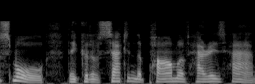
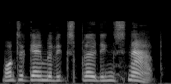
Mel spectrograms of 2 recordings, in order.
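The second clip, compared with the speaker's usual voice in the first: high-pitched, hopeful schoolboy; eager Neville; 10 semitones higher than usual. A narrator's reading. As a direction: invite a friend in a high, boyish voice. Neville invites Harry to play.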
